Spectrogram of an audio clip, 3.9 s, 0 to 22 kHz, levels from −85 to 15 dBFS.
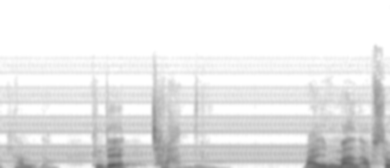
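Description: Timecode bleed runs through the whole speech clip. A thin, chirping warble sits behind the speech from start to end. It is a square-wave code flipping between tones near 1 and 2 kHz. Its rhythm repeats 24 times a second, which fits 24-frame timecode. Linear timecode from a nearby track or cable has leaked into the audio path. It sits around 25 dB below the speech, so it is quiet but constant.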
